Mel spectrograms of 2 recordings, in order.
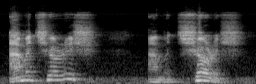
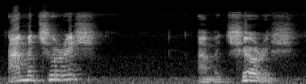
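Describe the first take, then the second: Both takes have the same delivery.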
